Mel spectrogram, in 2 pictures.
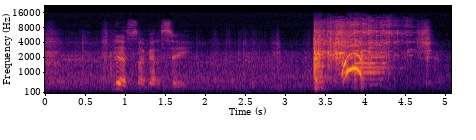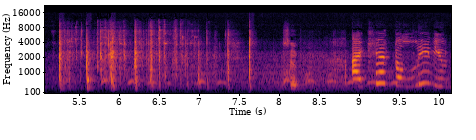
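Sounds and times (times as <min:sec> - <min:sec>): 
speech: 0:00.8 - 0:01.9, 0:08.1 - 0:10.1
glass shards falling and clinking: 0:03.4 - 0:07.4
window glass being smashed: 0:03.4 - 0:07.4.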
